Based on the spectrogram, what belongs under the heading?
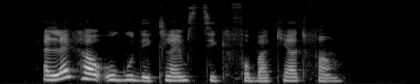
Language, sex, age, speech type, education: Nigerian Pidgin, female, 15-29, spontaneous, tertiary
